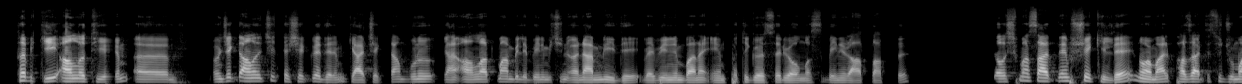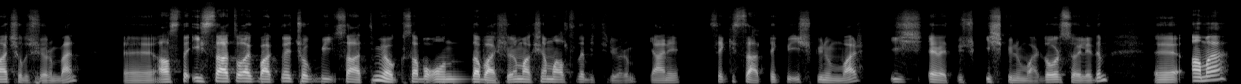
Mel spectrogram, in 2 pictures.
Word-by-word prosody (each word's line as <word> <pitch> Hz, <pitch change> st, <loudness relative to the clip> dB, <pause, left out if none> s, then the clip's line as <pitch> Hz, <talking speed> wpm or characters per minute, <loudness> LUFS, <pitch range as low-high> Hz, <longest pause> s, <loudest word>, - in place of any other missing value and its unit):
Tabii 180 Hz, -3 st, +4 dB
ki. 150 Hz, +3 st, +6 dB
Anlatayım. 140 Hz, -2 st, +4 dB
Iıı, 115 Hz, -2 st, -1 dB, 0.4 s
öncelikle 130 Hz, +6 st, 0 dB
anladığın 150 Hz, 0 st, +5 dB
için 150 Hz, +6 st, -11 dB
teşekkür 140 Hz, -5 st, -6 dB
ederim 110 Hz, -1 st, -3 dB
gerçekten. 105 Hz, +3 st, -2 dB
Bunu, 125 Hz, +1 st, -4 dB
yani, 110 Hz, 0 st, 0 dB
anlatman 120 Hz, +2 st, +1 dB
bile 115 Hz, -3 st, -6 dB
benim 110 Hz, 0 st, -5 dB
için 115 Hz, +2 st, -10 dB
önemliydi. 105 Hz, -2 st, 0 dB
Ve 95 Hz, 0 st, -4 dB
birinin 105 Hz, 0 st, -1 dB
bana 105 Hz, 0 st, +2 dB
empati 100 Hz, +2 st, -8 dB
gösteriyor 100 Hz, 0 st, -1 dB
olması 95 Hz, -1 st, -6 dB
beni 100 Hz, 0 st, -5 dB
rahatlattı. 90 Hz, -1 st, -5 dB, 0.8 s
Çalışma 135 Hz, +6 st, -1 dB
saatlerim 165 Hz, 0 st, +4 dB
şu -, -, -5 dB
şekilde: 115 Hz, -, +2 dB
Normal 120 Hz, +2 st, +4 dB
pazartesi-cuma 125 Hz, -1 st, 0 dB
çalışıyorum 90 Hz, -4 st, -8 dB
ben. -, -, -1 dB, 0.5 s
Eee, 95 Hz, +1 st, -6 dB
aslında 120 Hz, +1 st, +2 dB
iş 150 Hz, -3 st, +1 dB
saati 145 Hz, -1 st, +7 dB
olarak 140 Hz, -2 st, +4 dB
baktığında 135 Hz, +4 st, +3 dB
çok 140 Hz, -1 st, -4 dB
bir 130 Hz, -2 st, -6 dB
saatim 200 Hz, -, 0 dB
yok. 115 Hz, -, +2 dB
Sabah 125 Hz, -2 st, +1 dB
10.00'da 120 Hz, 0 st, +1 dB
başlıyorum 115 Hz, +6 st, +1 dB
akşam 120 Hz, +1 st, -1 dB
18.00'de 115 Hz, 0 st, -5 dB
bitiriyorum. 95 Hz, -2 st, -18 dB
Yani 100 Hz, 0 st, -4 dB, 0.3 s
8 -, -, -9 dB
saatlik -, -, -3 dB
bir -, -, -9 dB
iş -, -, -7 dB
günüm 100 Hz, -5 st, -8 dB
var. -, -, -1 dB, 0.3 s
İş, 120 Hz, -2 st, -8 dB
evet, -, -, +1 dB
üç -, -, -13 dB
iş -, -, -2 dB
günüm 95 Hz, -3 st, -9 dB
var, 85 Hz, 0 st, -9 dB
doğru 115 Hz, +1 st, 0 dB
söyledim. 90 Hz, -4 st, -4 dB, 0.5 s
Eee, 110 Hz, 0 st, -1 dB
ama, 195 Hz, +8 st, +5 dB
115 Hz, 160 wpm, -24 LUFS, 105-130 Hz, 0.8 s, saati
